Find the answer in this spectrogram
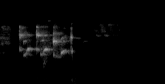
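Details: Golden-crowned kinglet, a very small bird, sings its high, thin song: a quick jumbled burst of sharp, tinkling notes, then a fainter, very high trill trailing off.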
